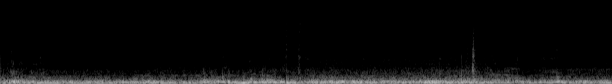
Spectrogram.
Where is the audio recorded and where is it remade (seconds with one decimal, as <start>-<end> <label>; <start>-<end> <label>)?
0.0-1.1 recorded; 1.1-3.1 remade; 3.1-4.9 recorded; 4.9-5.6 remade; 5.6-6.1 recorded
